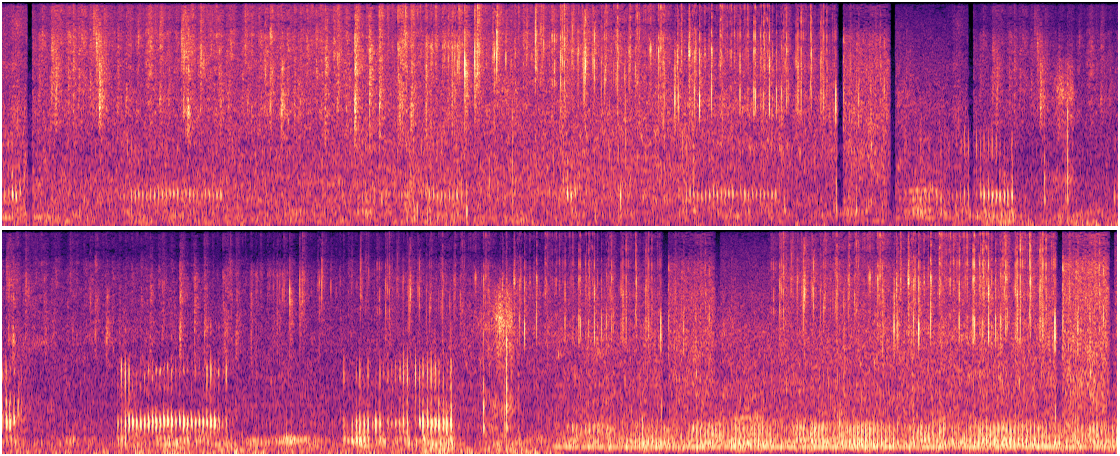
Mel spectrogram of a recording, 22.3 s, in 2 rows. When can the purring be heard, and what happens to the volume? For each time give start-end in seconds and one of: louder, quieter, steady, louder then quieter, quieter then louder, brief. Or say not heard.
0.0-22.2 louder.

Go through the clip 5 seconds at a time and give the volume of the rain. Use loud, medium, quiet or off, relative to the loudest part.
loud, loud, medium, medium, loud.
